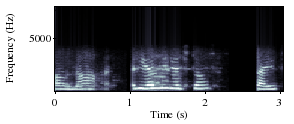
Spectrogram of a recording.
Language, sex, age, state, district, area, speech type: Kannada, female, 18-30, Karnataka, Belgaum, rural, conversation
